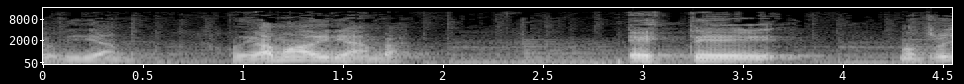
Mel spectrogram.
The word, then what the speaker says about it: Diriamba: Cuando nosotros llegamos a Jinotepe, y eso fue en Diriamba, Diriamba que se llama, se pronuncia Diriamba.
